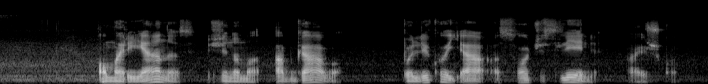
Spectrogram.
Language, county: Lithuanian, Vilnius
